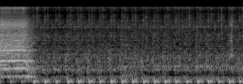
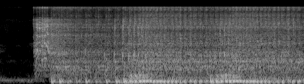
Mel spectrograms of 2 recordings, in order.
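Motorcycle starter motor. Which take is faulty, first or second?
first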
